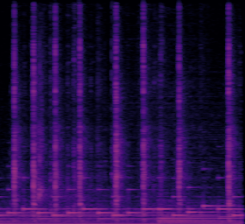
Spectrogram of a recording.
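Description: Background music: a light melody of short notes over a quick, steady ticking beat, with the bass changing near the end.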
